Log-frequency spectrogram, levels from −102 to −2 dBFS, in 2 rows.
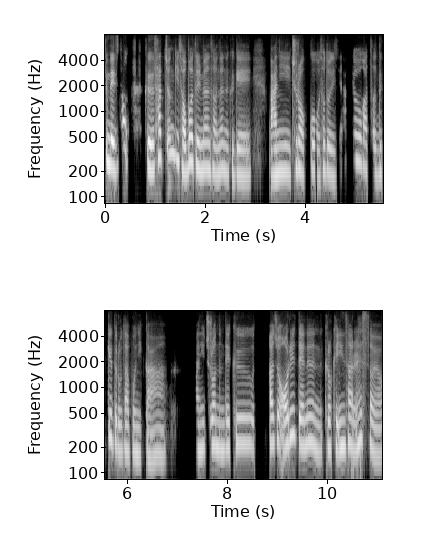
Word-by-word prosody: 근데 240 -3 +10
이제 210 - 0
사 390 - +4 0.4
그 210 -2 +8
사춘기 290 +2 +2
접어들면서는 210 -3 +3
그게 180 -2 -3 0.3
많이 190 +2 0
줄었고 200 -2 -1
저도 195 0 -2
이제 170 -2 -8
학교가서 230 -8 -4
늦게 195 +7 -2
들어오다 185 -4 -1
보니까 165 -1 -6 0.6
많이 190 0 -5
줄었는데 195 -2 -2
그 220 0 -3 0.3
아주 220 +2 +1
어릴 230 +8 +4
때는 215 -6 0
그렇게 195 -1 -2
인사를 205 +1 0
했어요. 195 -9 -3
205 Hz, 330 characters per minute, -20 LUFS, 185-220 Hz, 0.6 s, 근데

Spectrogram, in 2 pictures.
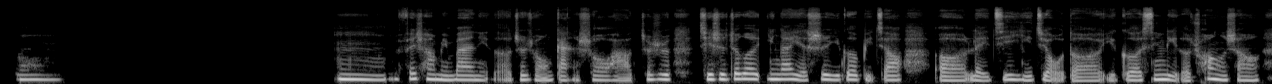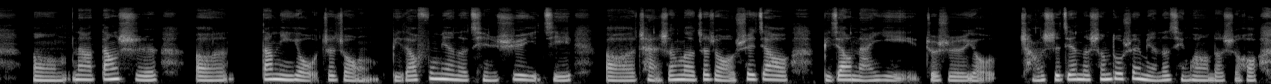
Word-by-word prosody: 嗯。 220 -1 -3 2.7
嗯， 230 -4 +4 0.2
非 255 - 0
常 245 -2 +1
明 210 -2 +3
白 210 -1 +2
你 205 +1 -2
的 245 +1 -8
这 210 - -1
种 205 -2 -2
感 200 +1 -3
受 200 -1 -4
哈， 95 - -4
就 225 - -2
是 225 0 +2 0.3
其 235 - +4
实 235 0 +4
这 250 +1 +3
个 250 -1 +5
应 240 -1 +4
该 235 0 +4
也 215 -5 +2
是 225 +2 +2
一 210 - 0
个 215 0 +1
比 - - -6
较， 205 +1 -1 0.4
呃， 185 -1 0
累 180 -3 -1
积 220 +4 +1
已 195 -3 -1
久 195 -1 -1
的 175 +2 -4
一 - - -6
个 195 0 -1
心 225 +2 +4
理 215 -3 +2
的 - - -4
创 230 +3 +2
伤。 190 -1 -2 0.4
呃， 185 -2 0
那 220 -2 +1
当 235 +3 +3
时 205 -4 -1 0.4
呃， 190 +1 0 0.3
当 235 +1 +5
你 215 -3 +5
有 195 -4 0
这 205 - -3
种 205 +3 -4
比 180 -1 -5
较 200 +2 +1
负 265 +5 +1
面 245 -3 +7
的 200 -2 0
情 190 -2 -2
绪， 220 +1 0
以 200 0 -2
及， 190 -2 -2 0.3
呃， 180 -1 -1
产 200 0 -3
生 215 +2 +3
了 210 -1 +3
这 225 +2 0
种 205 -5 -1
睡 230 -2 +1
觉 215 -4 +1 0.3
比 195 - -2
较 210 +2 +3
难 195 0 -1
以 195 -1 -5
就 - - -1
是 185 -2 -2
有 - - -4 0.2
长 195 +1 -2
时 210 -1 +2
间 225 +1 +3
的 220 -2 +4
深 235 +2 +3
度 255 0 +3
睡 255 +1 +2
眠 205 -6 +3
的 200 +2 0
情 205 -3 -4
况 195 -1 -1
的 180 -1 -3
时 190 - -5
候， 190 -1 -3
210 Hz, 210 characters per minute, -22 LUFS, 195-225 Hz, 2.7 s, 面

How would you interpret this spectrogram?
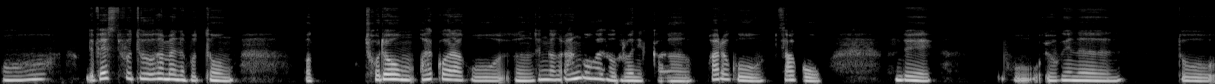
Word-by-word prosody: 어. 195 - -3 0.8
근데 - - -3
패스트푸드 270 0 0
하면은 240 -4 +4
보통 180 -2 0 0.7
막 - - -4 0.5
저렴할 225 0 +3
거라고 190 -7 0
음 170 0 +2
생각을 215 0 0
한국에서 255 -6 +2
그러니까 155 -3 -1 0.2
빠르고 185 -9 0
싸고 175 -7 -1 0.7
근데 190 -6 +2 0.8
뭐 90 +1 -5
여기는 180 -1 +2 0.5
또 165 -3 -2
190 Hz, 215 characters per minute, -20 LUFS, 170-230 Hz, 0.8 s, 하면은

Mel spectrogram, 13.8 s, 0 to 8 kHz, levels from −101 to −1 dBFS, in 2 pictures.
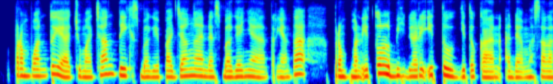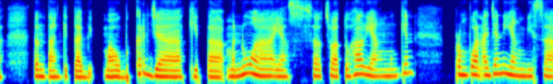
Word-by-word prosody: perempuan 200 -1 -1
tuh 255 - +3
ya 180 -8 +3
cuma 170 0 -3
cantik 230 -3 +1
sebagai 175 -1 -3
pajangan 195 +4 0
dan 175 - -2
sebagainya, 175 -1 -1
ternyata 175 +10 -2 0.3
perempuan 180 -3 +1
itu 195 +8 0
lebih 205 -7 +4
dari 185 +1 +1
itu 225 -3 +4
gitu 185 0 -1
kan 165 -1 -1
ada 165 -1 -3
masalah, 170 0 -3 0.4
tentang 180 -2 0
kita 180 -1 -1
bi - - -8 0.2
mau 180 0 +4
bekerja, 190 -5 +2
kita 180 -3 -1
menua 200 +1 +3
yang 185 -1 -1
s - - -13
sesuatu 195 -1 -1
hal 250 0 +3
yang 195 -2 0
mungkin, 205 +10 -4 0.5
perempuan 235 -1 +2
aja 225 +3 +1
nih 265 -3 +2
yang 200 -2 +1
bisa 195 0 -2
190 Hz, 160 wpm, -23 LUFS, 175-215 Hz, 0.5 s, lebih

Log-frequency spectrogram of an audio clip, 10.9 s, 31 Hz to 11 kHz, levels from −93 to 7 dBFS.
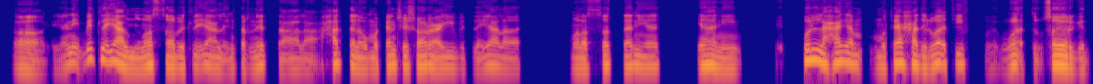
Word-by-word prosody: آه، 90 -6 -1
يعني 135 +4 -3
بتلاقيه 175 -3 +2
على 110 -7 +7
المنصة، 105 +2 0
بتلاقيه 110 +4 -2
على 105 -4 -2
الإنترنت 95 +6 -5
على 90 +1 -6
حتى 130 -3 0
لو 95 -2 0
ما 95 0 -3
كانش 115 0 -1
شرعي 110 -2 +1
بتلاقيه 95 +3 -8
على 95 -4 -4 0.5
منصات 100 +3 -2
تانية. 110 -1 -1 0.4
يعني 100 -6 +1 0.7
كُل 170 -4 +7
حاجة 145 +1 +4
م 125 - -4
متاحة 125 +6 +3
دلوقتي 125 +3 0
في 130 - -18 0.2
وقت 105 +7 -4
قصير 120 -3 +5
جدًا. 95 - -9
110 Hz, 155 wpm, -26 LUFS, 95-125 Hz, 0.7 s, على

